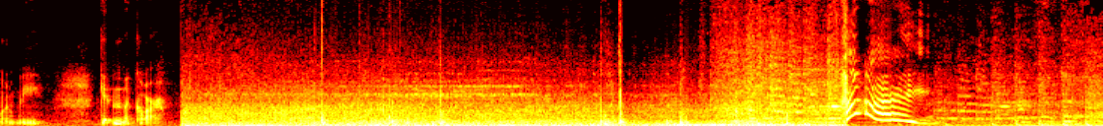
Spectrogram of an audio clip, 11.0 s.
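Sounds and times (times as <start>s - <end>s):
car engine idling: 1.8s - 8.4s.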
